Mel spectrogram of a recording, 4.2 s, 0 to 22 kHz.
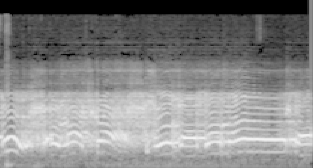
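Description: Speech received over a Uniden Grant LT CB radio's speaker on channel 6 (27.025 MHz), thin and cut off in the treble, with no words that can be made out. Near the end one sound is held steady for most of a second.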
